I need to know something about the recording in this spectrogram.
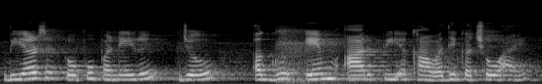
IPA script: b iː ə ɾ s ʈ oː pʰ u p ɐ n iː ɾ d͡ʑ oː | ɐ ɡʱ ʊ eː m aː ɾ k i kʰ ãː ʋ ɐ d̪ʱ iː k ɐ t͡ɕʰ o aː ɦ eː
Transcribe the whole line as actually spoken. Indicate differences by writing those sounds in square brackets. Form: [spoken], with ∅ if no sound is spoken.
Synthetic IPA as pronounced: b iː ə ɾ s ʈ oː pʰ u p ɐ n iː ɾ d͡ʑ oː | ɐ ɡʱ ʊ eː m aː ɾ [p] i kʰ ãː ʋ ɐ d̪ʱ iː k ɐ t͡ɕʰ o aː ɦ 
